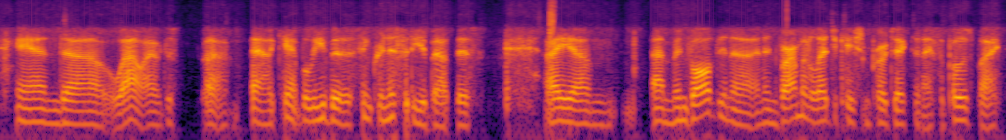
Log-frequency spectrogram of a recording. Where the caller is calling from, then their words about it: Calgary, Alberta, Canada; I'm calling from Calgary, Alberta.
